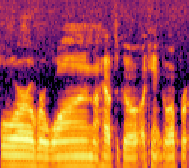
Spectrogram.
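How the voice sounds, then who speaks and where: A man speaks at a fairly slow pace in a medium pitch. His intonation is monotone and flat. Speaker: math teacher. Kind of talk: tutorial.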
